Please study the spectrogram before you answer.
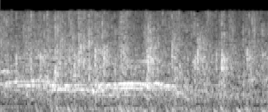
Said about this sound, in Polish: Brawa dla Matki Bożej!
